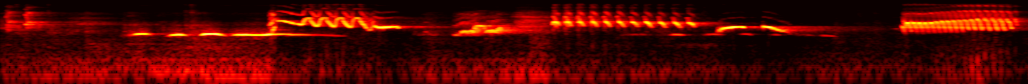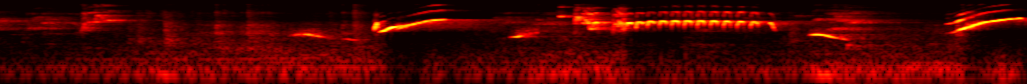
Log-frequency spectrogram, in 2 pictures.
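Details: Asian pied starling singing energetically, said to be bobbing and dancing while in full song; loud varied phrases of harsh buzzy bursts, rattling trills, clear rising and falling whistles, and sharp upward-sweeping notes, delivered in rapid sequences with brief pauses.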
